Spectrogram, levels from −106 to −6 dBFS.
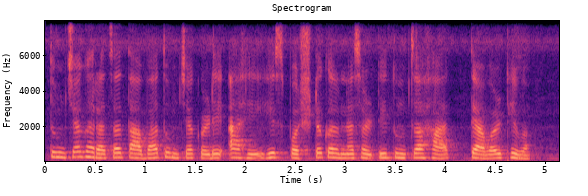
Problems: constant background noise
